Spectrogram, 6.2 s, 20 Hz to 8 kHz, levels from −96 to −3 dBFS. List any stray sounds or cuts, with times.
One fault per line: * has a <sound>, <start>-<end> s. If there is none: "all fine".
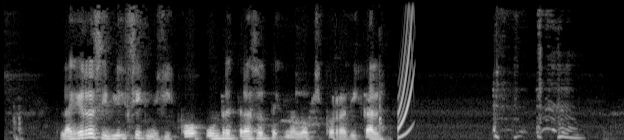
* has a chirp, 4.0-4.2 s
* has a cough, 4.9-5.9 s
